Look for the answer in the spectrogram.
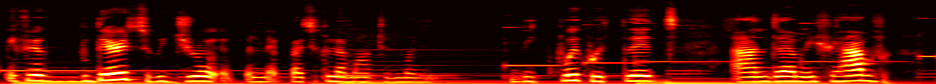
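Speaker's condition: No condition

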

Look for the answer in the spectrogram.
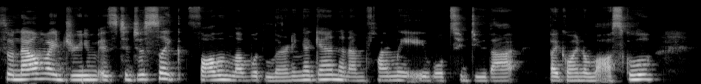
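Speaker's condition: No condition

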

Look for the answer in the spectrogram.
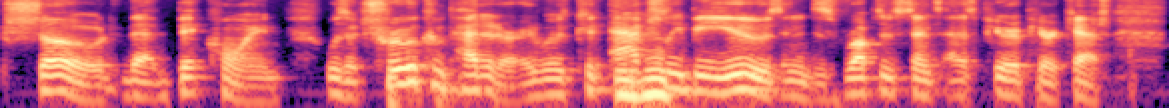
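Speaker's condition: No condition

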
